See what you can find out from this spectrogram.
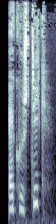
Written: akustik

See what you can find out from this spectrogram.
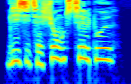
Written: licitationstilbud

